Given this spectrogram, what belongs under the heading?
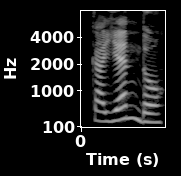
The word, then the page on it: cayendo: spanish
